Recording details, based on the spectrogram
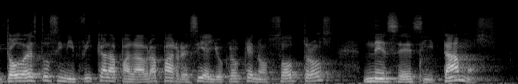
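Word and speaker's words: parresía: palabrita sí qué bueno se dice parecía se llama parecía y usted dirá y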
